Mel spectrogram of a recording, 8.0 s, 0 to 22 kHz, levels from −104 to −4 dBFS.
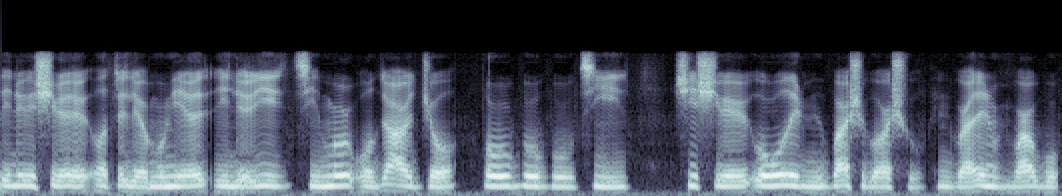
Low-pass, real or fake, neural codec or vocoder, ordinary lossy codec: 7.2 kHz; fake; autoencoder, 22.05 kHz, a latent of 192 numbers a frame, VITS, trained on many speakers; none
